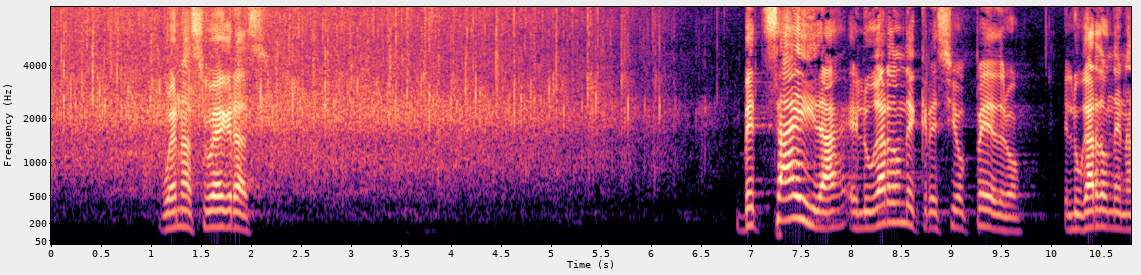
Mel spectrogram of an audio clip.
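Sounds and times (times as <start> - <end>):
audience applause: 0.0 - 6.8
speech: 1.1 - 2.2, 6.9 - 10.8.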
